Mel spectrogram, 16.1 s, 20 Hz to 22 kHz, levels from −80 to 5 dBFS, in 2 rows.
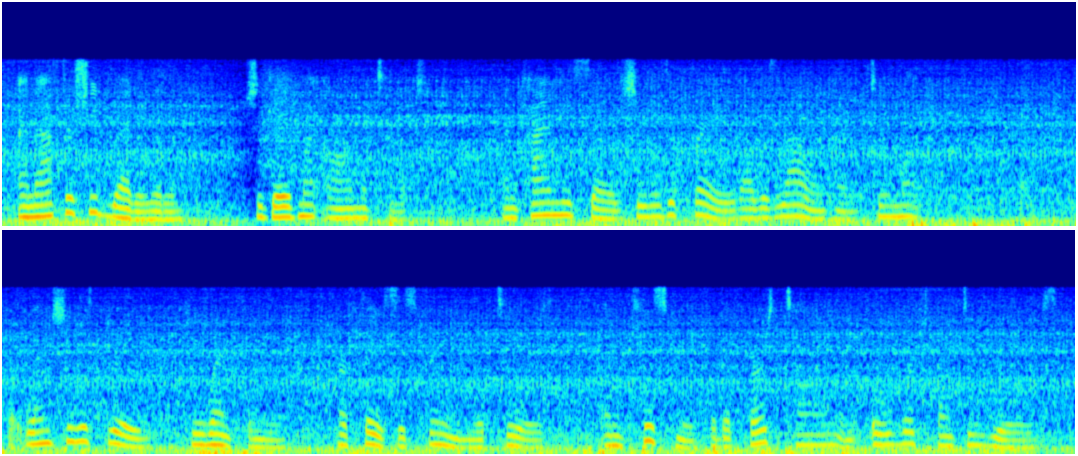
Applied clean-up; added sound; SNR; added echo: none; Motor vehicle (road); 3 dB; none.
